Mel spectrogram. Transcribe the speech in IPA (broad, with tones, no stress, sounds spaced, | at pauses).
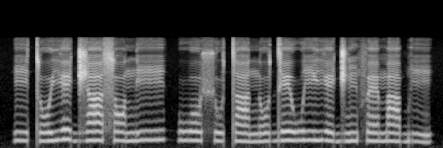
i˨ t o˨˦ j e˦˨ d͡ʒ a˧ s ɔ˧ n i˦ | w o˧ ʃ u˨ t a˨ n o˨˦ d e˦ w i˦ j e˧ d͡ʒ ĩ˧ f ɛ˧ m a˧ b i˨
